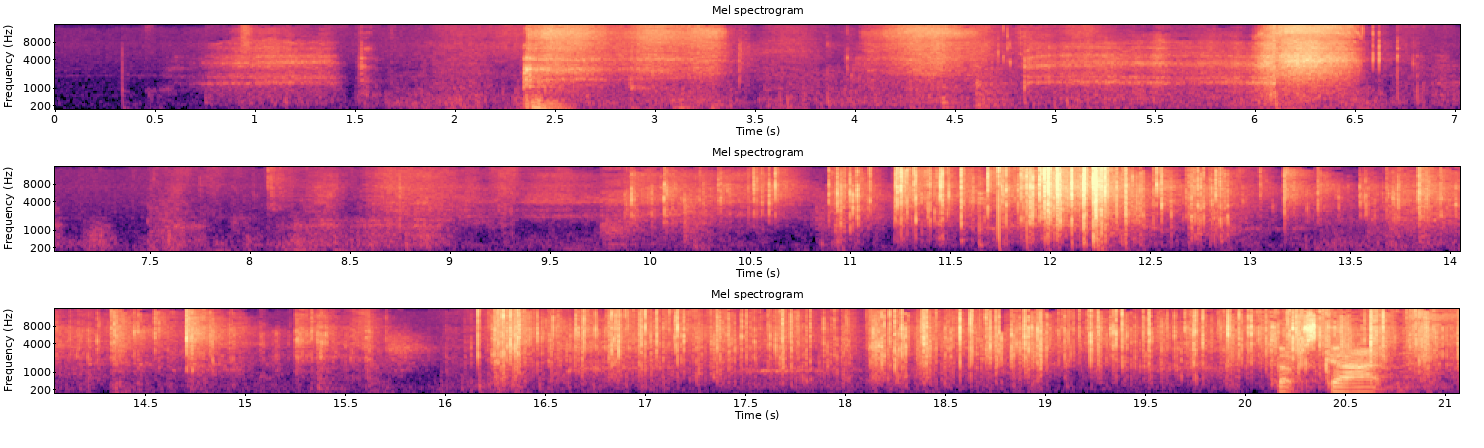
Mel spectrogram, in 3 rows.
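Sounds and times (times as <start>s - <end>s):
wrapping crinkling and rustling: 9.6s - 21.0s.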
